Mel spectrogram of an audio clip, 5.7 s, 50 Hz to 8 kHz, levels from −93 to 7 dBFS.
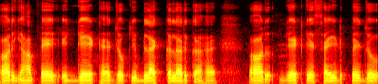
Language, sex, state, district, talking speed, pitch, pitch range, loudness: Hindi, male, Delhi, New Delhi, 190 wpm, 95 Hz, 90-95 Hz, -18 LUFS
